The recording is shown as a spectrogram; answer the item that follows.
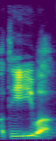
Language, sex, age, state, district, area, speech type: Sanskrit, male, 45-60, Karnataka, Shimoga, urban, spontaneous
